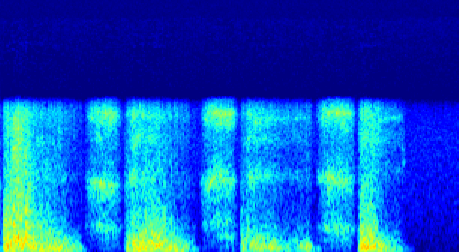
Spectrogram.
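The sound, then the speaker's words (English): A voice imitates the rapid deep breaths of a breathing method, producing five forceful, breathy rushes of air in quick succession with short gaps between them, then falling silent. “he'll do these rapid deep breaths that sound a little like,”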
